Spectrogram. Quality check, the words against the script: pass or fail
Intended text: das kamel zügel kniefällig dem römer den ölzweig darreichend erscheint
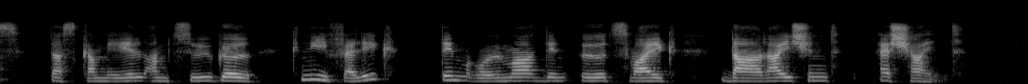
fail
